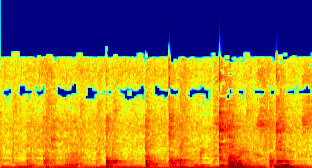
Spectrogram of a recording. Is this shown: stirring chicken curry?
yes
